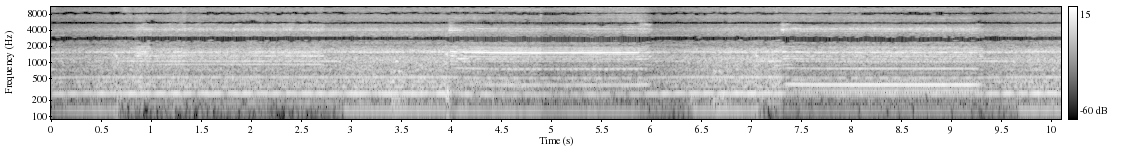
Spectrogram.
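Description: Spindle of a Tormach 770 head turning a 3/16-inch three-flute carbide endmill at about 8,000 RPM, side-milling 2024-T351 aluminium: a steady whistling cutting tone. Its pitch pattern shifts every second or two as the hand-jogged width of cut changes.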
